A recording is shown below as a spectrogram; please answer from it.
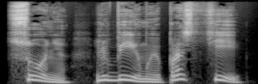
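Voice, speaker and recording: Male reader doing a remorseful young gambler, begging, raised pitch, husky. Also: very animated, unhurried, a little mellow, dry recording, studio quality, exaggerated voice. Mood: desperate begging. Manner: begging, nervous. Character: pleading, nervous young man, remorseful gambler. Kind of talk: audiobook dialogue.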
